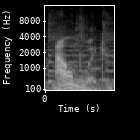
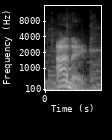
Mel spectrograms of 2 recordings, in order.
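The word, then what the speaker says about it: Alnwick: stop in quernmore quma before finishing up in alwick anik which is near Newcastle or as the people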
